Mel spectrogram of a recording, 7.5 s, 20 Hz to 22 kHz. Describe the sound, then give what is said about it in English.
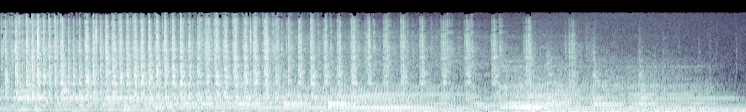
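Clattering of a book-sewing machine as eight punches pierce each signature from below and eight needles stitch it with thread from above, giving a fast, steady mechanical chatter of regular beats that softens slightly toward the end. “8 punches come up from underneath and poke holes in the signature, and 8 needles come down from the top, and that's sewn.”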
